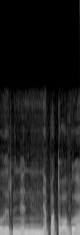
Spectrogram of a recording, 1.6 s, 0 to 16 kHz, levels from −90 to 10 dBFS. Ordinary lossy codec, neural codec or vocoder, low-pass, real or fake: AAC, 96 kbps; vocoder, 22.05 kHz, 80 mel bands, Vocos; 9.9 kHz; fake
